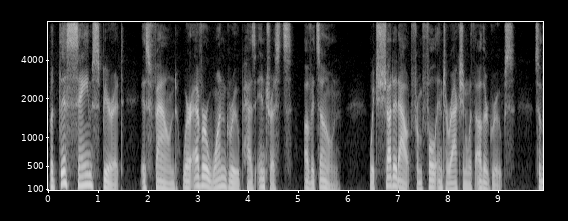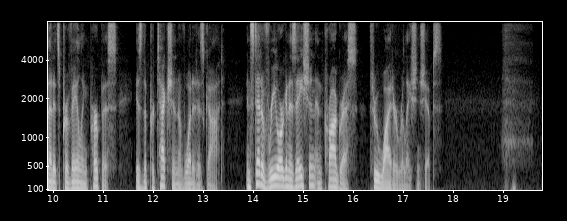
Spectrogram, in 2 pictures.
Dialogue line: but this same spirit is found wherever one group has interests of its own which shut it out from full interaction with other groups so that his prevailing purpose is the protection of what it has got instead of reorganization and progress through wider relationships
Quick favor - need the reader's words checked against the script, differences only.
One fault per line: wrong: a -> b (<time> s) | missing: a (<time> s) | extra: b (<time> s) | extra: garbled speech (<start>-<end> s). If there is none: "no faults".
wrong: his -> its (10.0 s)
